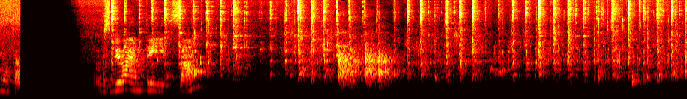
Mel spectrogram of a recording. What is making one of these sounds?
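A whisk clinks rapidly against a glass bowl.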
